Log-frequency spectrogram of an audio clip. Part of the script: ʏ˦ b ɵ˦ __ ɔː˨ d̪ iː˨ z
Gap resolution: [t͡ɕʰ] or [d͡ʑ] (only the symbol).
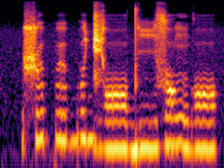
d͡ʑ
